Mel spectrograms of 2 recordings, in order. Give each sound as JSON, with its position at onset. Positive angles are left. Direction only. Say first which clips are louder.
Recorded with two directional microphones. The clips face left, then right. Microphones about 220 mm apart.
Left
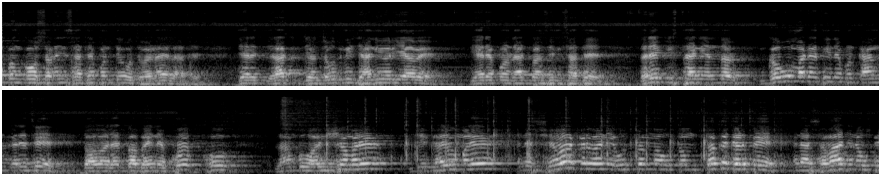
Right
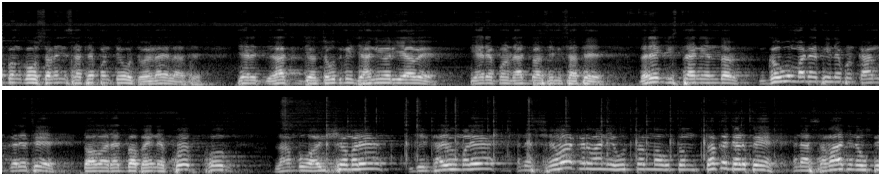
{"t": 0.2, "sound": "a man's voice", "louder": "right 12 dB", "side_deg": -50}
{"t": 6.9, "sound": "a man's voice", "louder": "right 7 dB", "side_deg": -50}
